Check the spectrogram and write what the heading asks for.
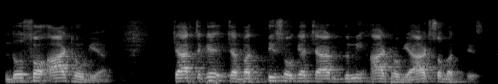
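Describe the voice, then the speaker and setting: A man's voice: mid-range voice, normal speed, roomy sound. A man teaching a maths class online, working sums aloud step by step with joking asides, slightly stuffy from a cold. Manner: talks through sums step by step, jokey asides.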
